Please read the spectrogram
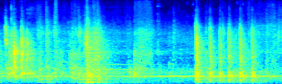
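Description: Table football play: a hard plastic ball clacking against the figures and the table walls, with rod knocks. A quick run of clacks comes about three seconds in, over a faint steady hum.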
